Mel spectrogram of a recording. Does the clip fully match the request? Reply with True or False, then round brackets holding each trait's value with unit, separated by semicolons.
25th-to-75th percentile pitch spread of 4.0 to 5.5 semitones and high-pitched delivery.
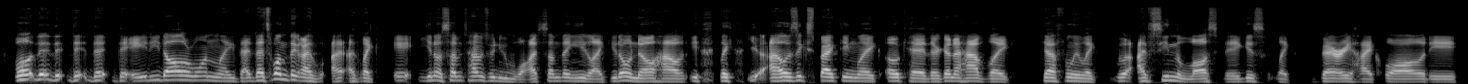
False (4.5 semitones; 155 Hz)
